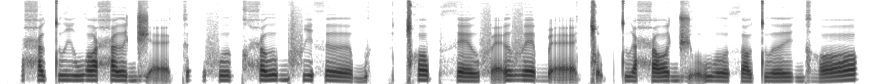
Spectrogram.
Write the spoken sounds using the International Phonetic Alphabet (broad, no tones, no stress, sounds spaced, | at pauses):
ħ ə tʷ i w ɔ ħ əː d͡ʒ æ̰ k | f ʊː k ħ ʊː b f i θ əː b | ǀʰ ɔ p θ ɛ ʊ̯ f æ̰ ə̯ v ɛ ɓ æ̰ ǀ o̰ p tʷ i ħ ɔ d͡ʒ o̰ w o θ ɒ tʷ əː ɪ̯ ɡʱ ɔ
